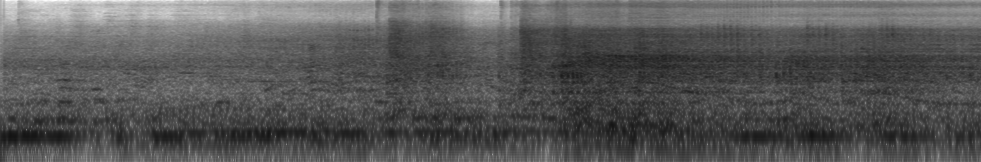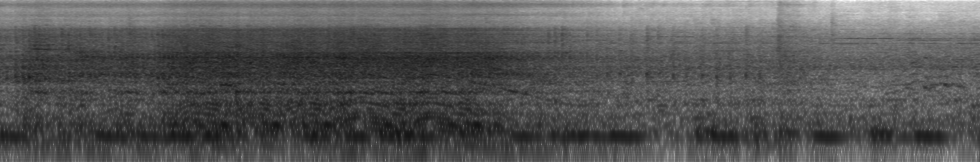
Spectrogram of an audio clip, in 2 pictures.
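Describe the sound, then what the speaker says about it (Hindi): A motorcycle engine runs steadily close by, idling with a low rumble, then revving up for several seconds before settling back; a voice talks over it. "ये देखें मोटर बाइकिल जो है बिल्कुल स्टार्ट हो गई है।"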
